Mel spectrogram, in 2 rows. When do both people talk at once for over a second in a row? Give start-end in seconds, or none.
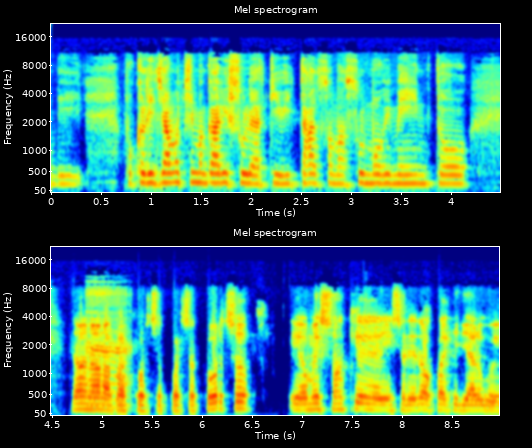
none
